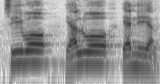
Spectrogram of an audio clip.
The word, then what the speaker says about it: colonel: COLONEL, colonel. L is silent.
